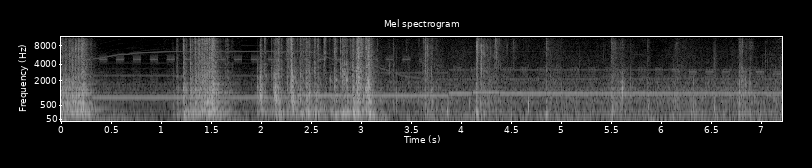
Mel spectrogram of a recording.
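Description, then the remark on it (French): An old mechanical cash register clatters through a burst of key presses and lever clunks, a ringing tone lingering afterward while softer scattered clicks continue, fairly loud. “Avec une vieille caisse enregistreuse.”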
